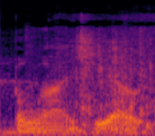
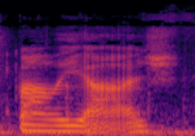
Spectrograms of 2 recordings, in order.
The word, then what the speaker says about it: balayage: balayage balayage think and i keep wanting to call it bellagio it's not bellagio it's balayage and it is 80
